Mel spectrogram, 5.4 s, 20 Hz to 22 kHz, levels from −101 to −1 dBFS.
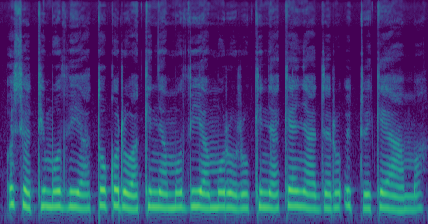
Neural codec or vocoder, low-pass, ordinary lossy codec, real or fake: vocoder, 44.1 kHz, 128 mel bands every 512 samples, BigVGAN v2; none; none; fake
